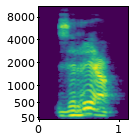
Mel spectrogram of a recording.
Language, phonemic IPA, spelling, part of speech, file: Moroccan Arabic, /zar.riː.ʕa/, زريعة, noun, LL-Q56426 (ary)-زريعة.wav
- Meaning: seed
